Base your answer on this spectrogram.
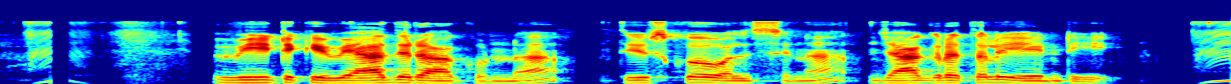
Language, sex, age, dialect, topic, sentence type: Telugu, male, 25-30, Telangana, agriculture, question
